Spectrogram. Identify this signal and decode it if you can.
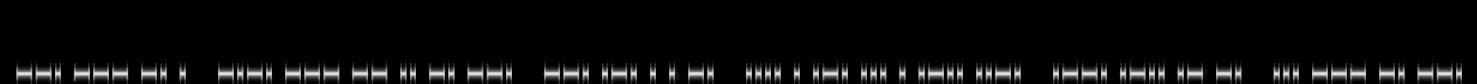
Morse code, heard as a keyed tone, about 25 wpm, 500 Hz. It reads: GONE COMING GREEN HERSELF PLAN SONG
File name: 632 words / 632 Words 25WPM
